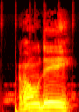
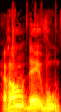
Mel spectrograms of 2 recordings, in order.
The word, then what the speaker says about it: rendezvous: That's a French word. Rendezvous. All right, that's how it sounds. That's how it's written, but it sounds rendezvous. 3 syllables, and then in here,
